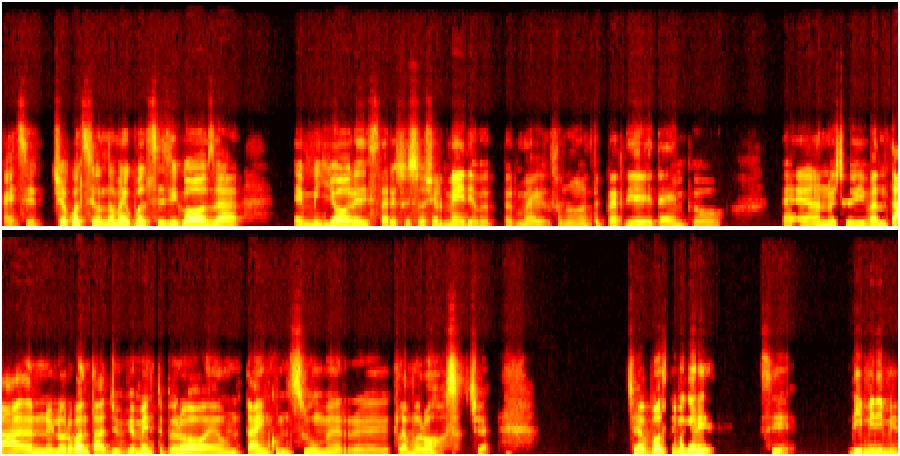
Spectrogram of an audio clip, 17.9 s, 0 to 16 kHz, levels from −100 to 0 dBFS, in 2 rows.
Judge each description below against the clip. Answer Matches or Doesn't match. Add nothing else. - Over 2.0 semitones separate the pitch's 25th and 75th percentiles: Matches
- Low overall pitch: Matches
